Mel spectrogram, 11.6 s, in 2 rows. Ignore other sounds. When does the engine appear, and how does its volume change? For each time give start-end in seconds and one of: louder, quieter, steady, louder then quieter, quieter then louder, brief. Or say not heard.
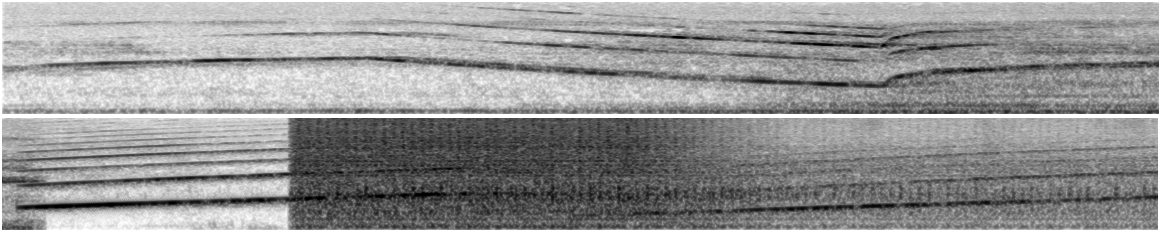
7.2-11.5 quieter.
